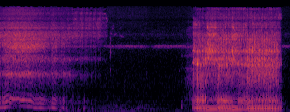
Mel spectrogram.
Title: Dog snores LOUD!!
